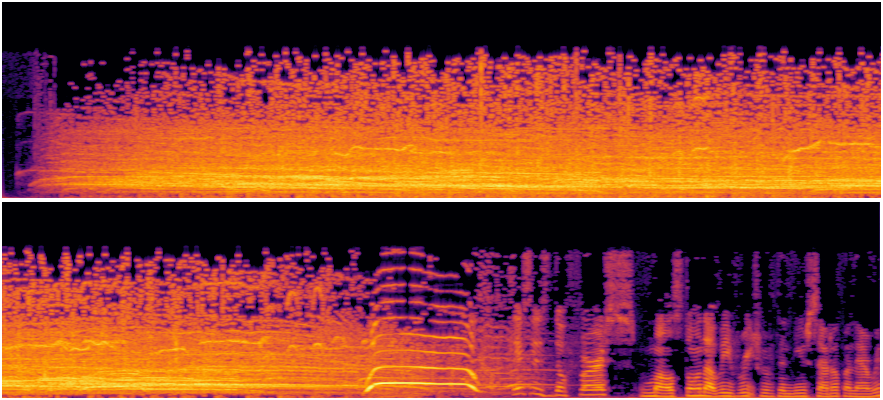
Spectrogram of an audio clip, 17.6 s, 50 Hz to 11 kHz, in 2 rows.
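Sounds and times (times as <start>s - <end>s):
large crowd cheering and whooping: 0.3s - 14.1s
speech: 15.5s - 17.5s.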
